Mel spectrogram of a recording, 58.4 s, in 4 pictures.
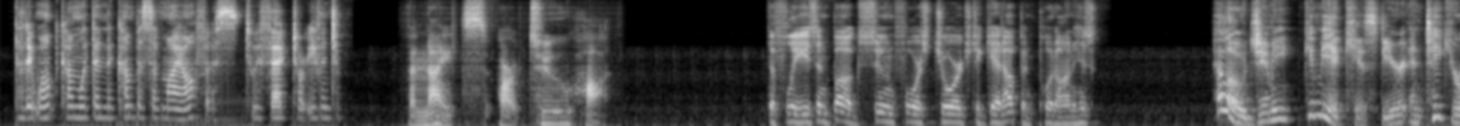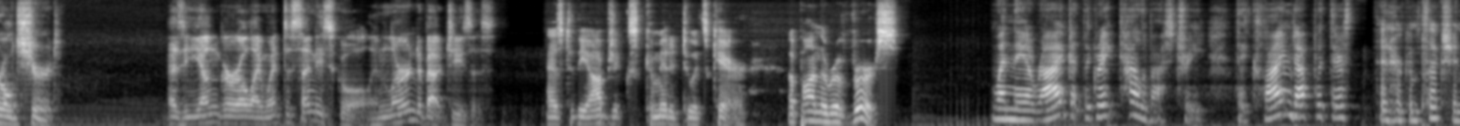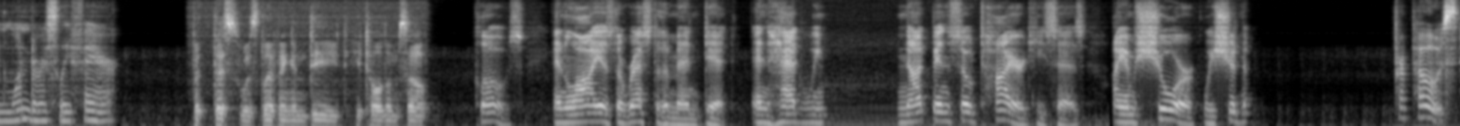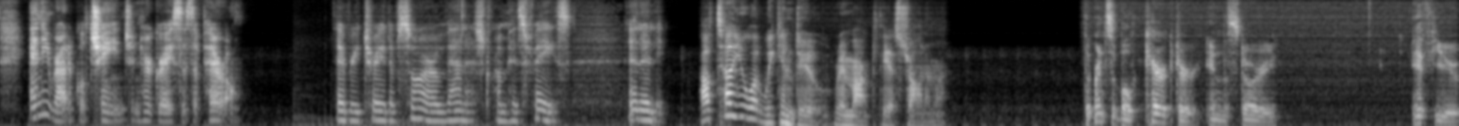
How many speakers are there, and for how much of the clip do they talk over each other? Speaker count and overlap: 9, no overlap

